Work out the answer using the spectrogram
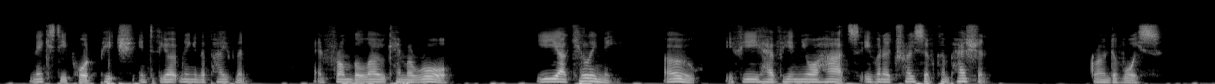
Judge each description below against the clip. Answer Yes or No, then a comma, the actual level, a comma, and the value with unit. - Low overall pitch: Yes, low, 115 Hz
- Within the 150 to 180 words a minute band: Yes, average, 175 wpm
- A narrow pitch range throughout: Yes, narrow, 2.3 semitones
